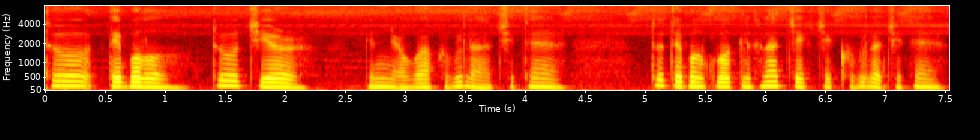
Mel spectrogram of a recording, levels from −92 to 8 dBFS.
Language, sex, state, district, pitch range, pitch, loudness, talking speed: Rengma, female, Nagaland, Kohima, 145-170 Hz, 155 Hz, -19 LUFS, 120 wpm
